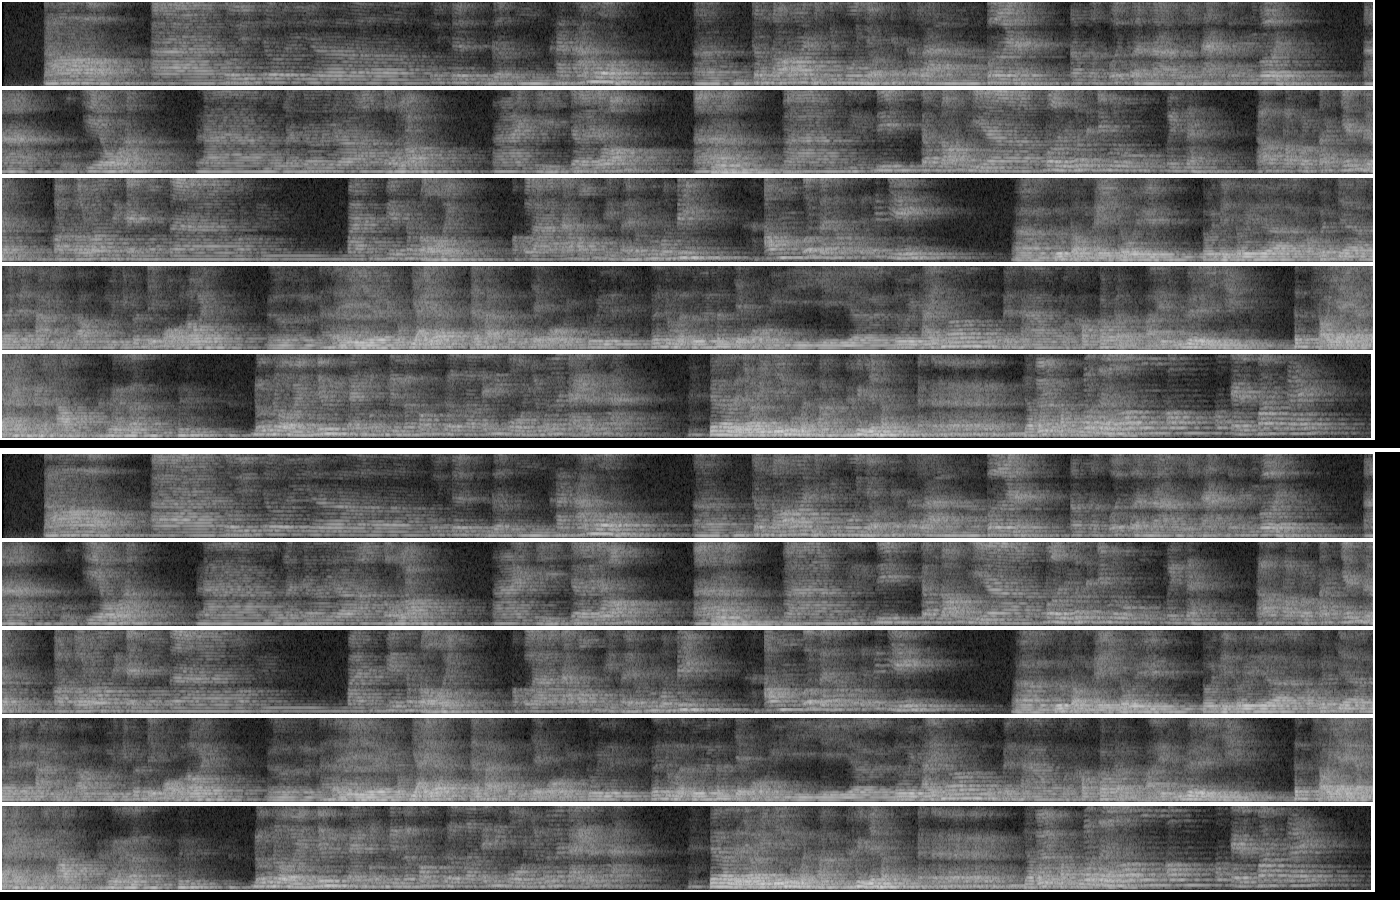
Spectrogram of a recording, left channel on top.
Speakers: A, on the left; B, on the right.
A: Đó, à, tôi chơi à, tôi chơi cũng được khá khá môn. À, trong đó những cái môn giỏi nhất đó là bơi này. thường thường cuối tuần là buổi sáng tôi hay đi bơi. À, buổi chiều á là một là chơi à, cầu lông, hai thì chơi đá bóng. À,
B: Ồ.
A: mà ừ, đi trong đó thì à, bơi thì có thể đi bơi một một mình này. Đó, độc lập tác chiến được còn cầu lông thì cần một à, một vài thành viên trong đội hoặc là đá bóng thì phải <laughs> rụng nguyên một team ông cuối tuần ông có sở thích gì
B: Ờ, cuối tuần thì tôi tôi thì tôi ờ, không có chơi, mê thể thao nhiều bằng ông tôi chỉ có chạy bộ thôi Ờ,
A: à
B: tại vì ờ, cũng vậy đó thể thao cũng chạy bộ tôi nói chung là tôi thích chạy bộ vì, vì ờ, tôi thấy nó môn thể thao mà không có cần phải rủ rê gì nhiều thích xỏ giày ra chạy
A: <laughs> đúng
B: là xong <laughs>
A: đúng rồi nhưng chạy một mình là thông thường là thấy đi bộ nhiều hơn là chạy đó nha
B: cái đó là do ý chí của mình thôi <laughs> do
A: <laughs>
B: do
A: à,
B: quyết tâm của
A: thông
B: mình
A: thường
B: thôi
A: ông ông ông chạy được bao nhiêu cái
